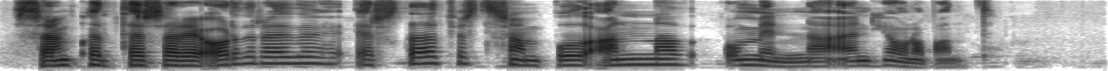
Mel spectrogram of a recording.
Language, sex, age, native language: Icelandic, female, 30-39, Icelandic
